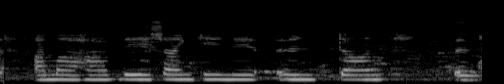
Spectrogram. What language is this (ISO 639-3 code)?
isl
